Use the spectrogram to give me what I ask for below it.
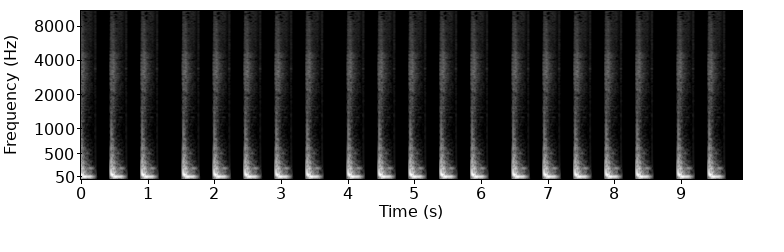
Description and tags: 097-heavy-kick-loop
bassdrum, kick, kickdrum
